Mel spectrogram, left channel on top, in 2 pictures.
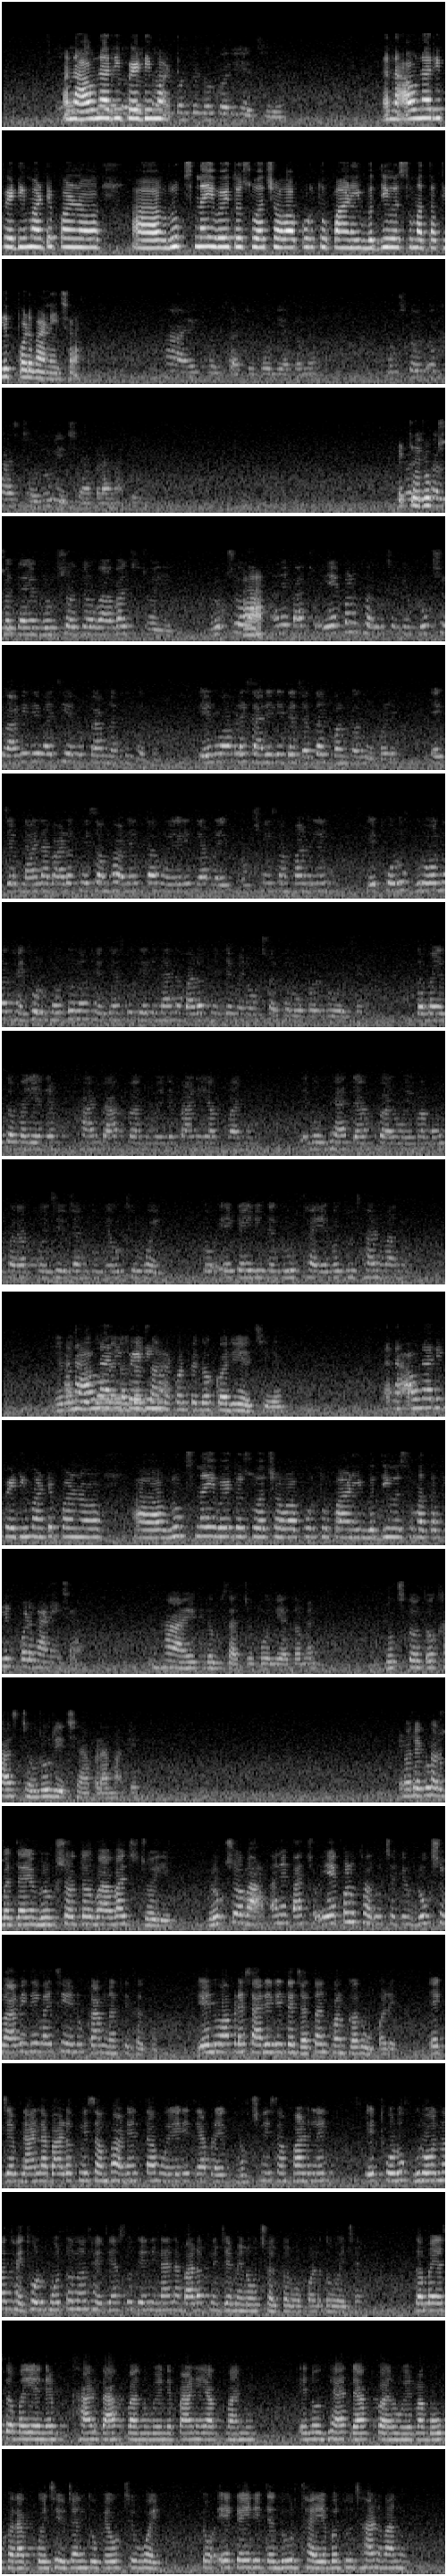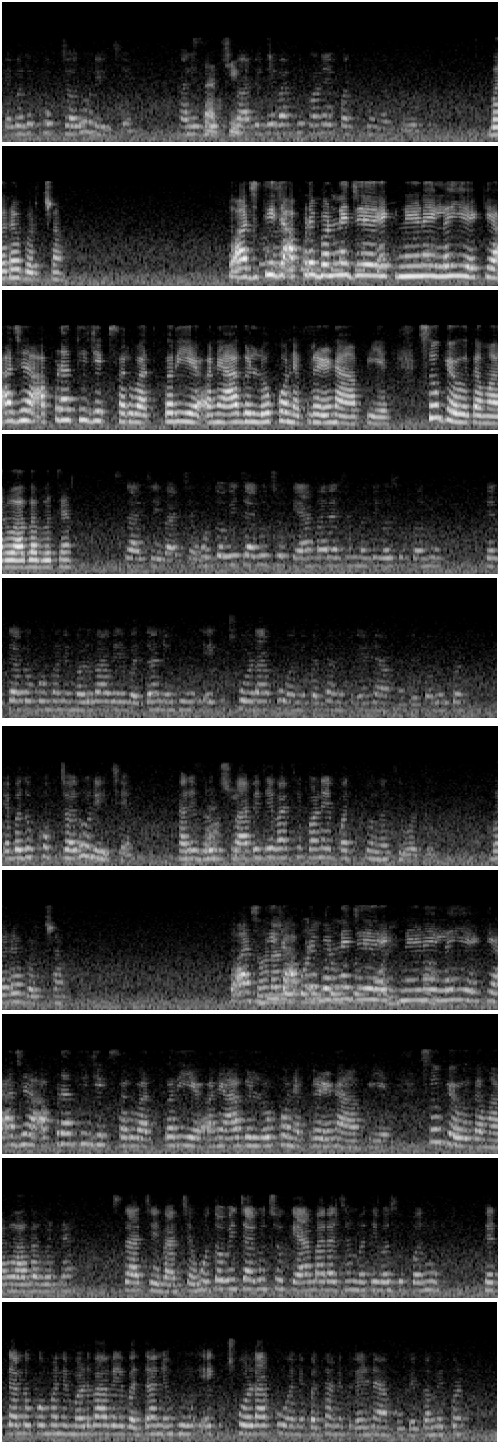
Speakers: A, on the right; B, on the left.
A: એ
B: અને
A: વસ્તુ
B: આવનારી
A: તો અમે નજર
B: પેઢી
A: સામે
B: માટે
A: પણ પેલો કરીએ છીએ.
B: અને આવનારી પેઢી માટે પણ આ વૃક્ષ નહી હોય તો સ્વચ્છ હવા પૂરતું પાણી બધી વસ્તુ માં તકલીફ પડવાની છે.
A: હા, એકદમ સાચું બોલીયા તમે. વૃક્ષ તો તો ખાસ જરૂરી છે આપડા માટે.
B: એ
A: ખરેખર
B: તો વૃક્ષ
A: બધાએ વૃક્ષો તો વાવા જ જોઈએ વૃક્ષો
B: હા
A: વા અને પાછું એ પણ ખરું છે કે વૃક્ષ વાવી દેવાથી એનું કામ નથી થતું એનું આપડે સારી રીતે જતન પણ કરવું પડે એક જેમ નાના બાળકની સંભાળ લેતા હોય એ રીતે આપડે એક વૃક્ષની સંભાળ લઈ એ થોડુંક ગ્રો ન થાય થોડુંક મોટું ન થાય ત્યાં સુધી એની નાના બાળકને જેમ એનો ઉછેર કરવો પડતો હોય છે. સમયે સમયે એને ખાણ આપવાનું એને પાણી આપવાનું. એનું ધ્યાન રાખવાનું, એમાં બહુ ખરાબ કોઈ જીવજંતુ કે એવું થયું હોય તો એ કઈ રીતે દૂર થાય એ બધું જાણવાનું એ બધું ખુબ જરૂરી છે. ખાલી
B: સાચી
A: વૃક્ષ વાવી
B: વાત
A: દેવાથી પણ એ પતું નથી હોતું.
B: બરાબર છે તો આજથી
A: ઘણા
B: જ
A: લોકોને
B: આપડે બંને
A: તો શોખ
B: જ
A: હોય
B: એક નિર્ણય
A: હા
B: લઈએ કે આજે આપડા થી જ એક શરૂઆત કરીએ અને આગળ લોકોને પ્રેરણા આપીએ. શું કેવું તમારું આ બાબતે?
A: સાચી વાત છે હું તો વિચારું છું કે આ મારા જન્મદિવસ ઉપર હું જેટલા લોકો મને મળવા આવે બધાને હું એક છોડ આપું અને બધાને પ્રેરણા આપું કે તમે પણ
